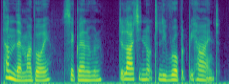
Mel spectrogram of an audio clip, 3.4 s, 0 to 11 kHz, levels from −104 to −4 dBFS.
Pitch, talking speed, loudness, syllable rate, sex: 185 Hz, 210 wpm, -19 LUFS, 6.5 syllables/s, female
